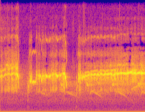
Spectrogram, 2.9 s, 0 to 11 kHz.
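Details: Hanover bald eagle eaglet, 2021, caught on a nest cam during food aggression shortly before leaving the nest; high sustained whistled cries separated by a short pause, with faint falling slurs and a low steady rumble.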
